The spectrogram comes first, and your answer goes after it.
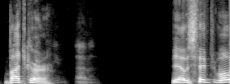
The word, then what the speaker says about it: Butker: Butker. Butker.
